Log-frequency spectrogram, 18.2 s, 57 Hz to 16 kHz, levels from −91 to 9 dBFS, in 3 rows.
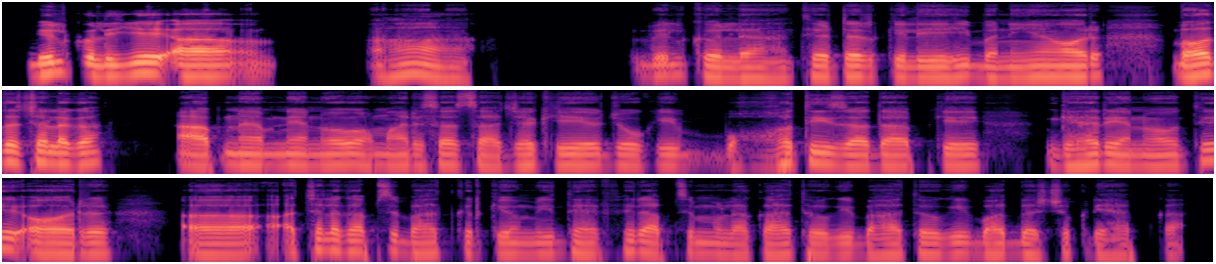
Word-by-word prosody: बिल्कुल, 130 -2 +5
ये 135 +4 +8
अ 115 0 +6 0.6
हाँ। 115 -5 -1 0.9
बिल्कुल, 110 -5 -1 0.4
थिएटर 115 0 +2
के 110 - -1
लिए 105 0 0
ही 115 - -1
बनी 105 -1 -3
है। 115 +1 0
और 115 +1 +4 0.4
बहुत 130 +2 +8
अच्छा 130 0 +4
लगा, 120 0 +3 0.4
आपने 110 +2 +3
अपने 110 +1 -3
अनुभव 110 +1 0
हमारे 105 0 -4
साथ 110 +2 -1
साझा 105 +1 -3
किए 110 +1 -1
जो 105 0 -3
कि 105 +2 -6
बहुत 120 +3 -6
ही 120 - +2
ज़्यादा 105 -1 +1
आपके 105 +1 -3 0.5
गहरे 110 +2 +1
अनुभव 105 0 -3
थे। 145 -1 +1
और 105 0 +2 0.5
अ, - - +2 0.4
अच्छा 135 - -3
लगा 125 -2 0
आपसे 120 +1 -5
बात 105 0 -5
करके, 105 - -7
उम्मीद 105 +2 -7
है 105 -1 -3
फिर 120 +3 -6
आपसे 110 0 -4
मुलाक़ात 100 0 -6
होगी, 100 0 -4
बात 95 +1 -7
होगी। 105 +1 -3
बहुत-बहुत 100 -1 -4
शुक्रिया 90 -1 -9
आपका। 90 - -13
110 Hz, 160 wpm, -22 LUFS, 105-115 Hz, 0.9 s, ये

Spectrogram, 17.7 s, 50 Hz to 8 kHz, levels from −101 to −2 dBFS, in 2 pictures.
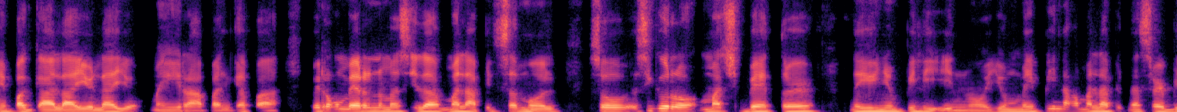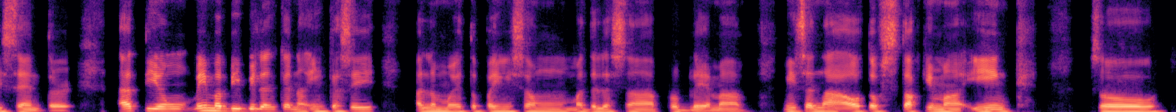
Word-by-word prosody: yun 125 - -6
pagkalayo-layo 110 0 +2
mahirapan 100 -2 -4
ka 115 - -3
pa. 90 - -2 0.2
Pero 135 +3 -1
kung 150 - -4
meron 135 -1 +5
naman 130 0 -2
sila 120 -1 +3
malapit 120 -1 -1
sa 135 - 0
mall, 105 -3 0 0.2
so 135 -1 +1
siguro 160 -5 +3
much 130 0 -1
better 120 +2 +1 0.3
na 120 - 0
yun 125 +1 +2
yung 125 - -6
piliin 110 -5 -4
mo, 100 0 -6
yung 115 +1 -5
may 115 +1 -2
pinakamalapit 135 -4 -3
na 115 - -3
service 120 +1 -3
center 105 -4 0 0.3
at 155 +2 +4
yung 155 -1 +3
may 175 +2 +4
mabibilhan 155 -3 +4
ka 145 - -3
ng 130 - -3
ink 120 +1 -3
kasi 135 +2 -1 0.2
alam 120 +1 0
mo 115 - 0
ito 120 +1 -4
pa 120 0 -2
yung 120 - -1
isang 115 -2 -3
madalas 115 0 -2
na 110 -2 -2
problema 105 -2 -1 0.3
minsan 130 0 +1
na-a-out 125 0 +2
of 125 - +3
stock 125 +1 +2
yung 125 -3 +1
mga 110 -1 +1
ink. 130 +1 +1 0.6
So, 120 0 +6
120 Hz, 180 wpm, -23 LUFS, 110-130 Hz, 0.6 s, So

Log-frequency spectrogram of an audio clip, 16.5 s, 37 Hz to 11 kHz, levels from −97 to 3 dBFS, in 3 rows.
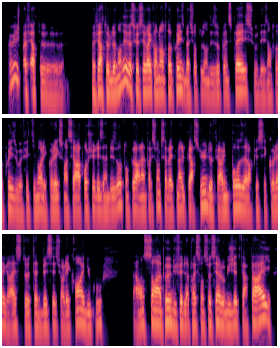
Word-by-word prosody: Oui 210 +7 -1
oui, 230 - 0
je 200 - -11
préfère 110 - +2
te - - -6
je 85 -3 -10 0.4
préfère - - +6
te - - +1
le 105 - 0
demander 130 - +3
parce - - +3
que 115 - +2
c'est 110 +3 -1
vrai 115 0 +7
qu'en 105 0 -1
entreprise 115 +4 +1
bah 95 - 0
surtout 105 +3 -10
dans 100 -2 -7
des 95 0 -10
open 105 +1 -5
spaces 115 +3 +3
ou 90 - -13
des 90 0 -10
entreprises 90 +3 -5
où 90 - -5
effectivement 100 +4 -5
les 85 - -2
collègues 95 +3 -2
sont 100 - -11
assez 90 +1 -2
rapprochés 105 +3 +2
les 100 0 -4
uns 100 - -6
des 100 +1 -5
autres, 130 -4 0
on 100 - -7
peut 95 - -2
avoir 100 - +5
l'impression 100 +4 -5
que 115 - -12
ça - - -3
va - - +1
être - - -5
mal 110 -1 -2
perçu 130 +5 0
de 105 -3 0
faire - - +2
une 100 +1 -4
pause 115 +2 +1
alors - - +1
que - - -12
ses 95 +1 -11
collègues 105 +2 -4
restent 100 0 -3
tête 95 - -4
baissée 105 +2 -5
sur 100 - -8
l'écran 115 +6 0
et 115 - +1
du 100 -1 -5
coup, 110 +4 -9 0.7
bah - - -4
on 110 - -1
se - - -5
sent 125 - +3
un 115 -1 +7
peu 125 +5 +4
du 110 -3 -4
fait 105 - +2
de 110 - -6
la - - -1
pression 105 +1 -5
sociale 115 +4 +1
obligé 105 +1 0
de - - -20
faire - - -4
pareil, 135 +5 +7
105 Hz, 285 wpm, -24 LUFS, 95-115 Hz, 0.7 s, vrai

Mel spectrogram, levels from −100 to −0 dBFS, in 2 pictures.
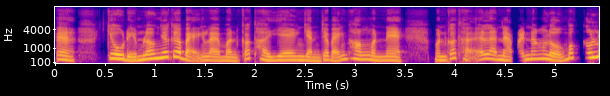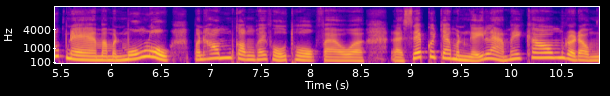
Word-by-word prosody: À, 225 -5 +2 0.3
cái 290 - +3
ưu 260 - +7
điểm 190 +3 +1
lớn 270 +4 +5
nhất 350 +3 +5
á 350 - +8
bạn 195 - +1
là 190 -2 +1
mình 180 -2 -2
có 275 - -3
thời 220 -9 -2
gian 205 0 +1
dành 175 -3 -1
cho 220 - 0
bản 175 +8 0
thân 250 -3 0
mình 195 -4 -1
nè, 195 -2 +1 0.3
mình 200 -1 -2
có 295 - -1
thể 240 -5 -3
là 260 -3 +1
nạp 210 -5 -1
lại 195 - -2
năng 260 +2 0
lượng 195 -8 +2
bất 310 - 0
cứ 320 - 0
lúc 385 +1 +2
nào 225 -6 +2
mà 205 -1 -1
mình 200 0 -2
muốn 260 - +2
luôn, 305 - +5 0.3
mình 225 - -2
hông 300 +4 -1
cần 245 -6 -3
phải 235 +2 -4
phụ 210 -4 -3
thuộc 195 -4 -4
vào, 180 -1 -4
ờ, 175 -1 -2 0.3
là 175 -1 -5
sếp 330 - 0
có 370 - -1
cho 310 -4 -2
mình 225 -6 0
nghỉ 175 +1 -1
làm 245 -6 -2
hay 275 +3 -3
không, 325 0 +2
rồi 230 - +2
đồng 190 -2 -2
225 Hz, 300 wpm, -19 LUFS, 195-280 Hz, 0.3 s, á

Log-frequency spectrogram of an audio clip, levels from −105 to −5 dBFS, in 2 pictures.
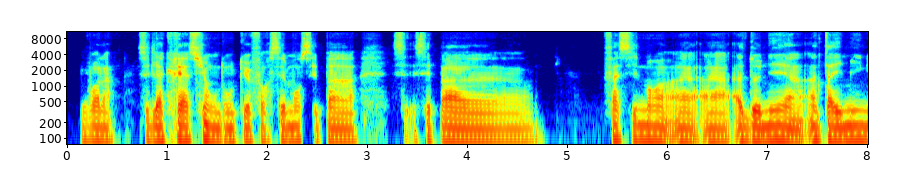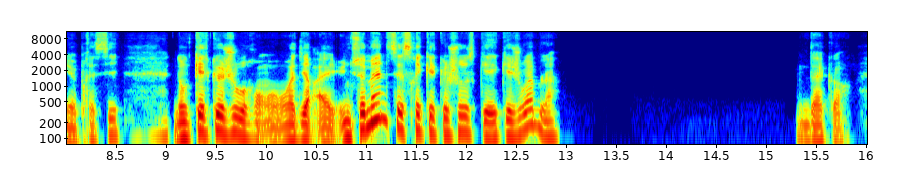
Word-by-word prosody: Voilà, 80 -1 -5 0.2
c'est 85 - -9
de 85 - -8
la 80 - +2
création 85 0 -1
donc 75 +1 -7
heu, - - -1
forcément, 80 +1 -6
c'est 75 -1 -7
pas 75 -1 -4 0.3
c'est - - -13
c'est - - -7
pas, 80 -1 0
heu, 75 0 -5 0.8
facilement, 85 -3 -4
à 80 +5 -3
à 75 +1 -5
à 80 - 0
donner 85 +1 0
un 75 -2 -2
un 85 - -2
timing, 85 +1 -1
heu, 75 - -2
précis, 110 +9 -6 0.5
donc 100 -1 +3
quelques 140 0 +7
jours, 115 -6 +3
on 80 -1 -2
on - - +1
va 90 - +5
dire, 100 +2 +4
allez 80 -1 +1
1 105 0 +2
semaine, 205 +10 +8
ce 165 -8 +3
serait 140 0 +2
quelque 125 -2 +1
chose 130 +1 0
qui 105 - +2
est 100 - +4
qui 110 +2 +1
est - - +5
jouable? 125 - 0 2.4
D'accord 90 -2 -4
85 Hz, 165 wpm, -22 LUFS, 80-105 Hz, 2.4 s, semaine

